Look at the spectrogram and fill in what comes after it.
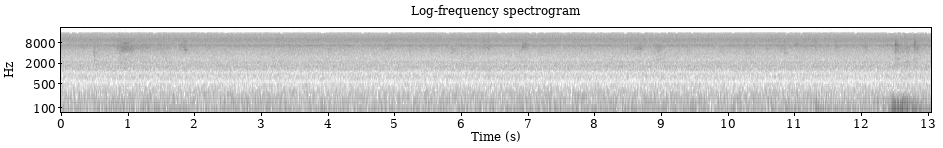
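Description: Steady low rumble inside a train carriage standing at a train-ferry loading yard, with one heavy low thump near the end as the carriage jolts.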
